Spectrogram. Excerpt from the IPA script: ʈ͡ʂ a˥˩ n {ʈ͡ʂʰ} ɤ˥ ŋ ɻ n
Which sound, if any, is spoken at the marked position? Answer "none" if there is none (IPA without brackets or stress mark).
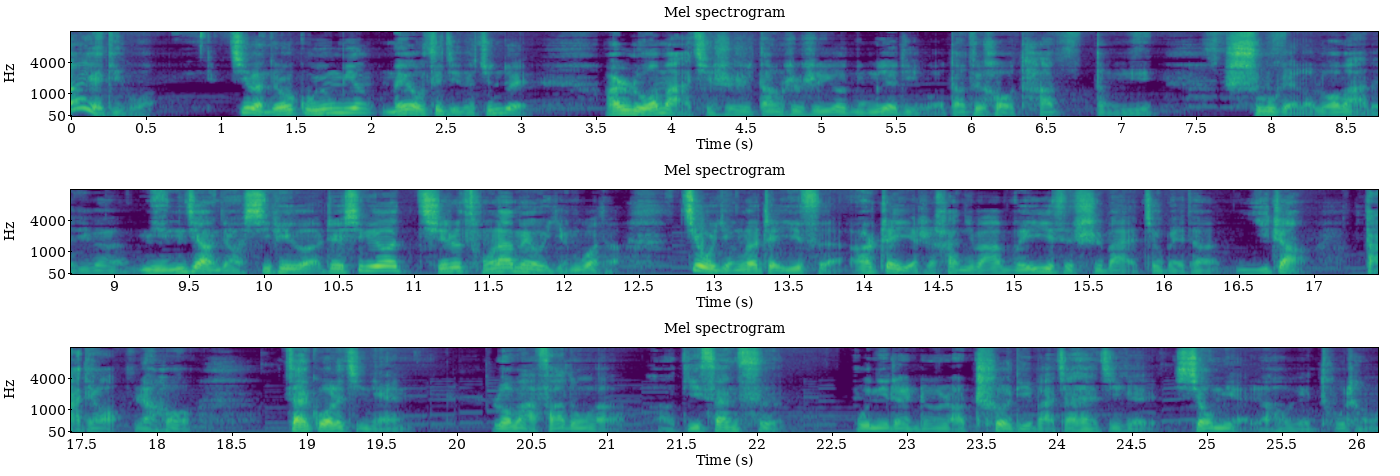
ʈ͡ʂ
